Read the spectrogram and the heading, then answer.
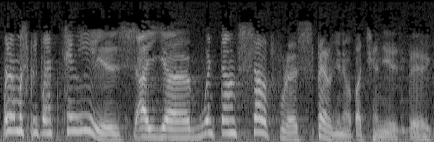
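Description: A man's voice: sits high, huge pitch swings, unhurried, exaggerated voice. A cocky, swooping New wise guy. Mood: breezy, sly. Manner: slangy, cocky, wisecracking. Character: brash, flirtatious city wise guy with shady past. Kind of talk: 1940s radio play acting. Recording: muffled, hissy old radio broadcast.

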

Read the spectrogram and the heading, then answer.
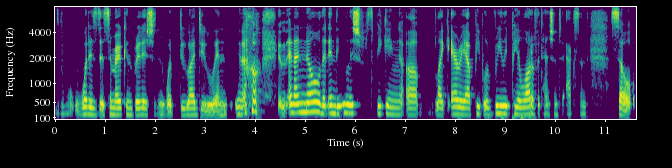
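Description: A woman's voice: on the low side, little pitch movement, moderate pace, gravelly. A woman with a German accent, a novelist raised in a Russian-German family, talking in a casual podcast interview and laughing often. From Russian-German background, lives in Germany. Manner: thoughtful, laughs often, self-conscious. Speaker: author guest.

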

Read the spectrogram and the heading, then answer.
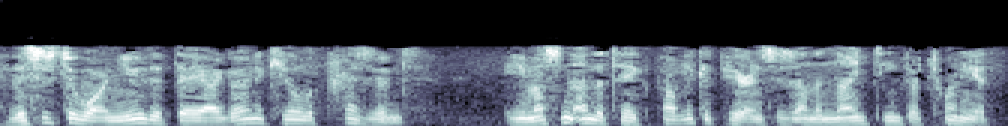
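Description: Eager, lowish-voiced detective's sidekick. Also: male voice, fairly quick, slightly rough. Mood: keen, alarmed. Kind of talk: 1970s radio crime drama acting. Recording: muffled old radio recording, faint hiss.

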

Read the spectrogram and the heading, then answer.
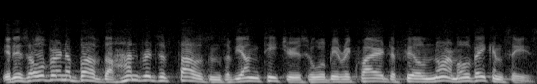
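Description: A man's voice: fairly high pitch, animated, a little fast. A man delivering scripted announcements and narration as a 1950s radio announcer, formal and earnest. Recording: dull vintage radio recording.

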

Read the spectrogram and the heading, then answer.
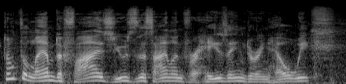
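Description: An actor playing a worried, skeptical young student in a radio drama, with a questioning, hesitant manner. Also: male voice, on the high side, lively intonation, moderate pace, a bit bright, slight background noise. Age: young adult.

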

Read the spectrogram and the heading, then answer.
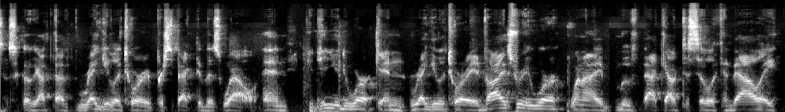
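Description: A middle-aged man from the East Coast, a CEO telling his career story in a measured way in a podcast interview. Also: low-pitched. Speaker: guest, company CEO.

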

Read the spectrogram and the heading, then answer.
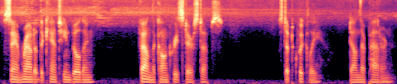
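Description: Male horror narrator, deep voice, lots of vocal fry, halting scripted delivery, long pauses, music underneath. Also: little pitch movement, slight background noise.

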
